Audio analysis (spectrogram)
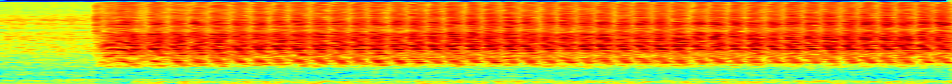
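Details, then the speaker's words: Suzuki GSX-R cranking on the starter about three and a half turns a second, never firing despite spray into the carbs: no spark; fixed by fitting a second-hand original ignition unit with the resistor. "I'm pretty dead set at this stage Tyson sparking because we're spraying stuff in the carbs straight into the engine and it's not doing anything"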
